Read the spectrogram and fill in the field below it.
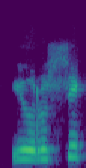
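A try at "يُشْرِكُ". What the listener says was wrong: Shin dulu baru ro. Shin dulu baru ro. Yushriku.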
